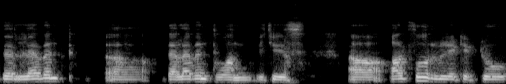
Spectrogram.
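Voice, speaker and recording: The pace here is fairly slow. Intonation stays fairly even. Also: man. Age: 60s. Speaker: architect. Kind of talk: lecture. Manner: halting.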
